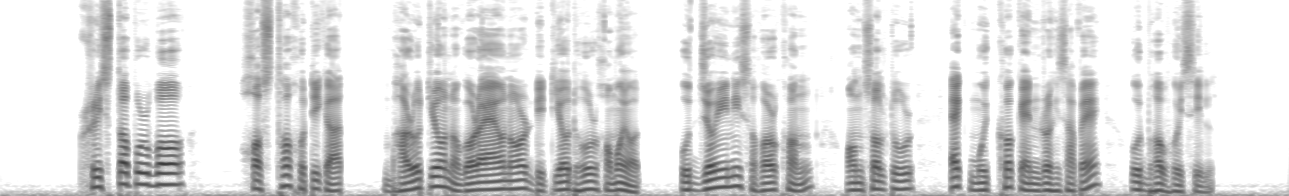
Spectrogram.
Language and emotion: Assamese, neutral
